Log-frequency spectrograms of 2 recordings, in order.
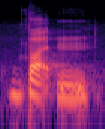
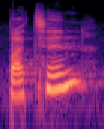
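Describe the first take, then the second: First: The middle t sound is swallowed in the throat. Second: The middle t sound is clearly pronounced. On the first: The speaker calls it wrong. "Don't say" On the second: The speaker calls it right. "Just continue to say"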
